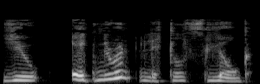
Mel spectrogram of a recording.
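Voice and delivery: slow, loud, contemptuous bellow; bellowing Trunchbull. A narrator's reading. Headmistress insulting a pupil, slow bellow. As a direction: spit out the insult slowly and loudly. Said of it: "the Trunchbull bellowed".

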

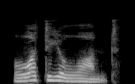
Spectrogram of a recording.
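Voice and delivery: put-on composed, Russian-accented question; cool Russian accent. A narrator's reading. Vampire princess interrupts her hostess, cool Russian accent. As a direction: cut in coolly with a Russian accent. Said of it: "her voice still cool".

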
